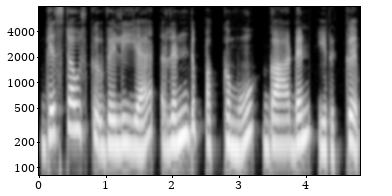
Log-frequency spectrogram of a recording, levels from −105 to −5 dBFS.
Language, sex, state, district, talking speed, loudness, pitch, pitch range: Tamil, female, Tamil Nadu, Nilgiris, 85 wpm, -16 LUFS, 195 Hz, 180-240 Hz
